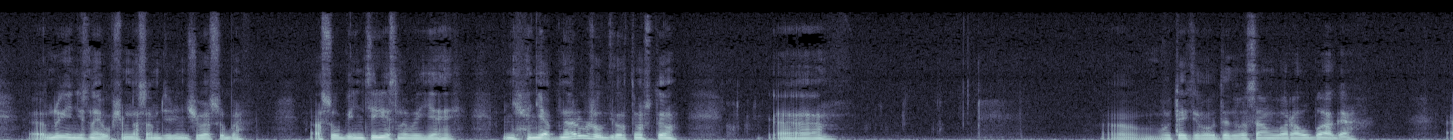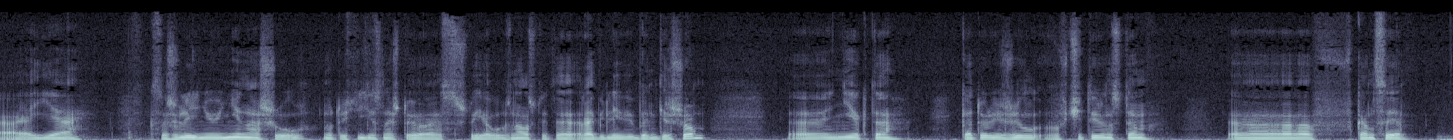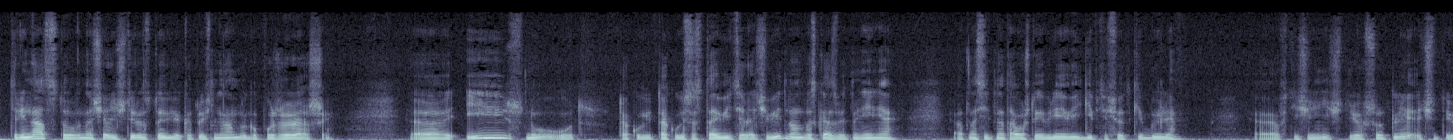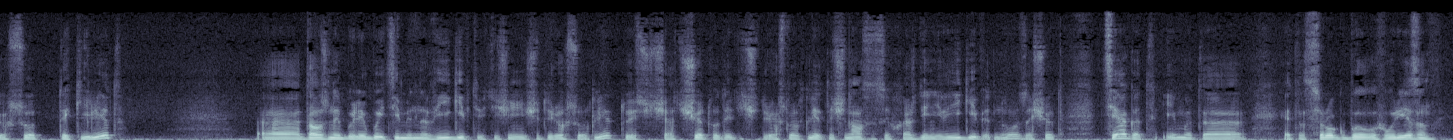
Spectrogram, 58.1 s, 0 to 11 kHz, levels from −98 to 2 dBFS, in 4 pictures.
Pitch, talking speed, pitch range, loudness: 100 Hz, 130 wpm, 95-110 Hz, -25 LUFS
